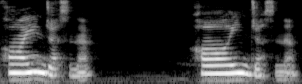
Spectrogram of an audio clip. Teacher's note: Burada a uzanır, amma vurğu hara düşür? Xaincəsinə, i-yə düşür. İlk hecasında uzanır, ikincidə də vurğu qəbul edir.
